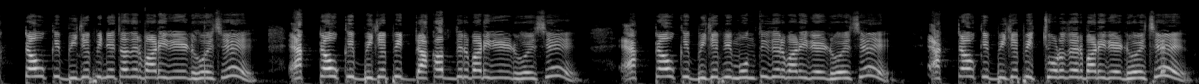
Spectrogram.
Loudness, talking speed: -21 LUFS, 140 wpm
